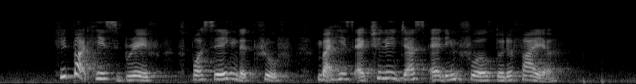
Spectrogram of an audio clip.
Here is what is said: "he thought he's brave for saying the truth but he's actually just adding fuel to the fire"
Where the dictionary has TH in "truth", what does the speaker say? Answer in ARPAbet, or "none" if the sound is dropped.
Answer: F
